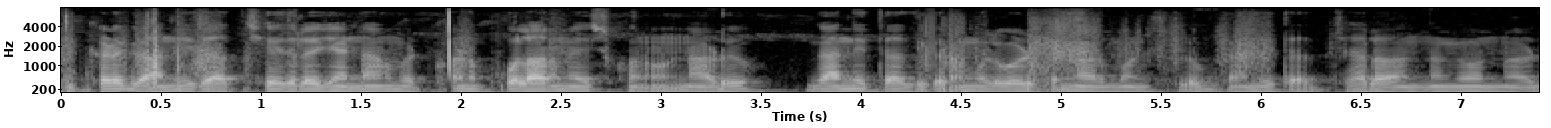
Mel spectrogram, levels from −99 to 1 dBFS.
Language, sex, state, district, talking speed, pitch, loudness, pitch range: Telugu, male, Andhra Pradesh, Chittoor, 155 wpm, 95 Hz, -33 LUFS, 95-100 Hz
